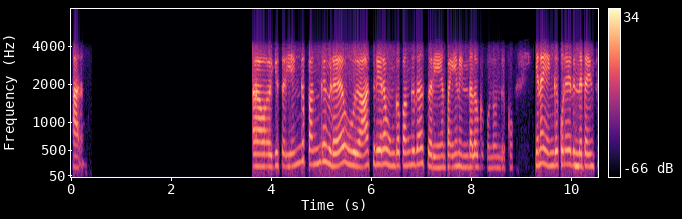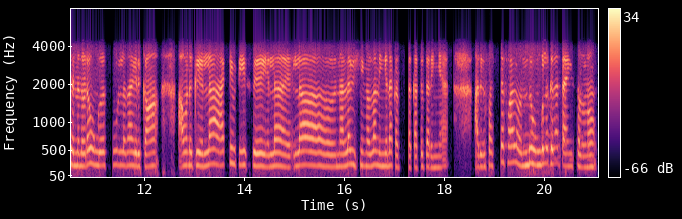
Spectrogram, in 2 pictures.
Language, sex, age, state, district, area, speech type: Tamil, female, 18-30, Tamil Nadu, Perambalur, urban, conversation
